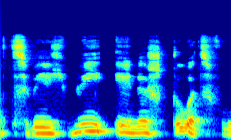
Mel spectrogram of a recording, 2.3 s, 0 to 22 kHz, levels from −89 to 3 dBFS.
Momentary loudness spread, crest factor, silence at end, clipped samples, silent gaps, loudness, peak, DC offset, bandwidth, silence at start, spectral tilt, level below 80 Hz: 3 LU; 18 dB; 0 s; under 0.1%; none; -24 LUFS; -6 dBFS; under 0.1%; 9 kHz; 0 s; -5 dB/octave; -74 dBFS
